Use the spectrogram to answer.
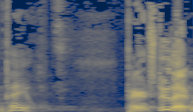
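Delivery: usual speaking voice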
